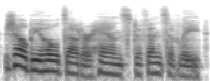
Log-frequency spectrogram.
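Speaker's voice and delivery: ordinary delivery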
